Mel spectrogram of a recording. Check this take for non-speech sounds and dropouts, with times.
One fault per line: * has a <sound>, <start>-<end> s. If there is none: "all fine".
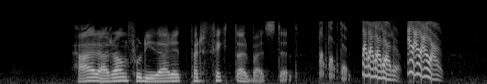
* has a chirp, 3.2-4.4 s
